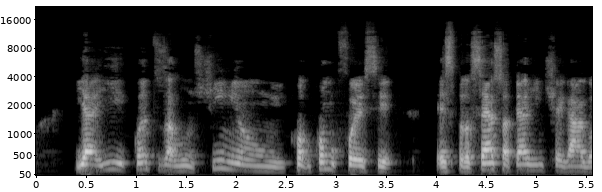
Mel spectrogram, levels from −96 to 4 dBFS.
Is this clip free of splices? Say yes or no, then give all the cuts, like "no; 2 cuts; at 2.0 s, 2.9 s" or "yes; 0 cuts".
yes; 0 cuts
